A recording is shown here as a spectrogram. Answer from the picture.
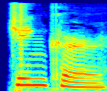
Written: jinker

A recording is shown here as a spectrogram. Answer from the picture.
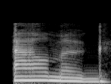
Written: almug

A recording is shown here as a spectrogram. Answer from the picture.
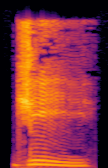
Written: jee

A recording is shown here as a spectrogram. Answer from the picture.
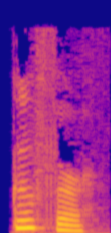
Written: goopher

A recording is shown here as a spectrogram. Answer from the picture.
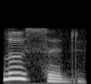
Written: lucid

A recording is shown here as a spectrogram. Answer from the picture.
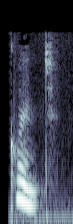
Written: klint

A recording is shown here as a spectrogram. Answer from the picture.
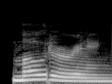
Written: motoring

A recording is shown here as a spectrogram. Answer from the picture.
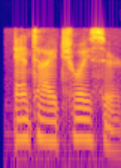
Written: antichoicer

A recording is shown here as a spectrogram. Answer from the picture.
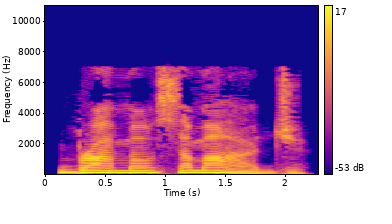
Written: brahmosamaj

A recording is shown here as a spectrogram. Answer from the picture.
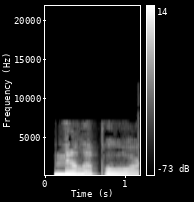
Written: millepore

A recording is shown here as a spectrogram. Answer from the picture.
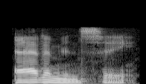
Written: adamancy

